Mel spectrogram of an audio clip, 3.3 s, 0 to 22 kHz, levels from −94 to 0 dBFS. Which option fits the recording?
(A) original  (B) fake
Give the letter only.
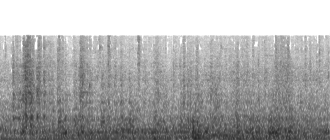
A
